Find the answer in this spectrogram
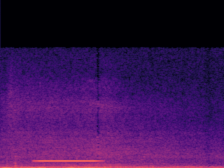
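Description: A single steady electronic beep, one pitch, lasting under a second and starting about a third of a second in, over a low hum.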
